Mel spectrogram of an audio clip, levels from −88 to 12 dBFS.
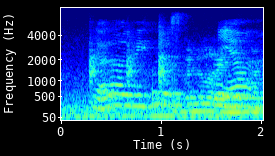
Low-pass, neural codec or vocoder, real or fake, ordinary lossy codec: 7.2 kHz; none; real; none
